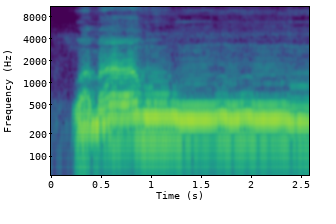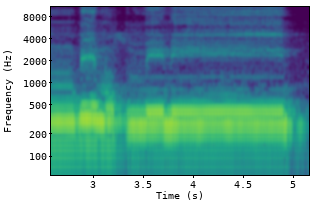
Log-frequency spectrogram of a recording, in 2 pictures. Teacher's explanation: میم ساکن کے بعد با آیا ہوا ہے، اس لیے ہم یہاں گنہ کر کے پڑھیں گے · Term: اخفاء شفوی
